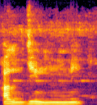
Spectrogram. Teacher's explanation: Karena ada huruf nun yang bertasydid, cara membacanya masuk dengan mendengung. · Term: gunnah musaddah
